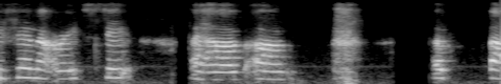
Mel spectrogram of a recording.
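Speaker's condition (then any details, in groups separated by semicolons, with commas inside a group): Cerebral palsy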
